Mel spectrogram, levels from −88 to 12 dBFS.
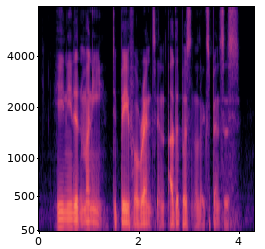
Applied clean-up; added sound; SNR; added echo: none; none; none; none.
